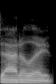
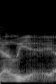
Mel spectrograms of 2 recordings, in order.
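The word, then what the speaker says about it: Adeleye: I'm probably going to say the name wrong, but I remember you saying it and you pronounced it right. Toon Meese Adelaide, the defensive lineman for Texas State from mm-hmm.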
